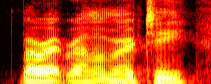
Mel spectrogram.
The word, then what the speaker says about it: Bharat Ramamurthy: Bharat Ramamurthy. I'm saying it correctly, right? That was great. Yep. Bharat Ramamurthy.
